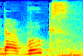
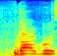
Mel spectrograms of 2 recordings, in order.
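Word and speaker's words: Darboux: cocktail party don't say darbux it's you don't pronounce the x in french at the end of the word just say that it will look better and so the upper darbush sum is going to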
